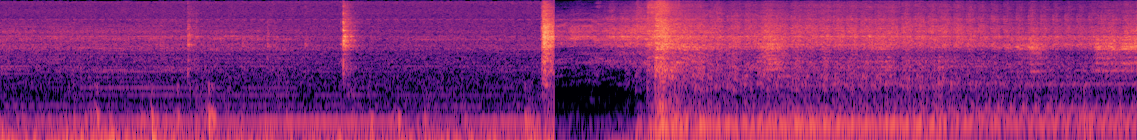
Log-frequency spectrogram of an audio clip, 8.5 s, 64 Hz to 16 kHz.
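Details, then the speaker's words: LS-swapped Chevy S10 on its first start: the V8 fires quickly, with sharp metallic slaps over the idle as the accessory belt kicks outward and hits a bolt. "Okay, we have fire. I don't know what that noise was though."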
